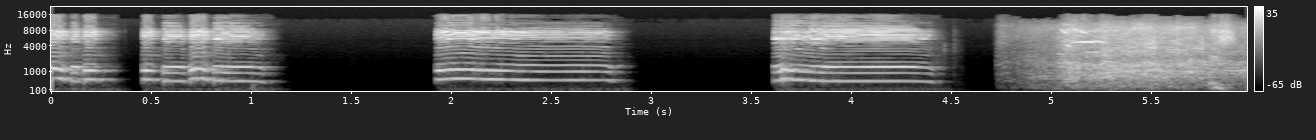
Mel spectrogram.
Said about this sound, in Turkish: Abi şu ördek sesini veriyorsun şarkı arasında. İstemsiz gülüyorum. Çok komik oluyor demiş efendim.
